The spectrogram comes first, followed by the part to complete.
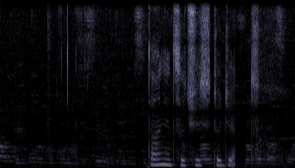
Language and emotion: Russian, sad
